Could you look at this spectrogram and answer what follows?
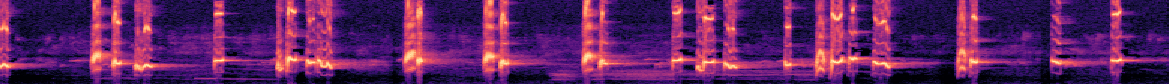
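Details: Sooty-headed bulbul giving its lure call to provoke other bulbuls; lively, continuous run of quick chirpy whistled notes, sometimes doubled or tripled, with barely any pause across the recording.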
